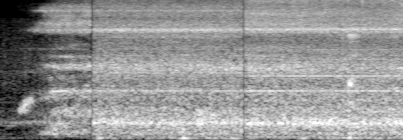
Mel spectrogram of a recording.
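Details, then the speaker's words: Ariston condensation tumble dryer, empty, powered on: steady motor hum runs evenly with no drum tumbling or rumble, motor turns but drum doesn't; broken drive belt. "Now you can hear the noise only but drum not rotating. This is the problem with this machine."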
